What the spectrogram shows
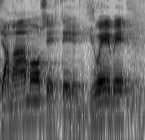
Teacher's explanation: nosotros como no pronunciamos la L, entonces decimos llamamos, llueve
